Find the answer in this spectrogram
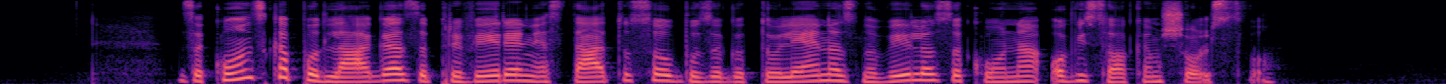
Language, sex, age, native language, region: Slovenian, female, 30-49, Slovenian, Central Slovenia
